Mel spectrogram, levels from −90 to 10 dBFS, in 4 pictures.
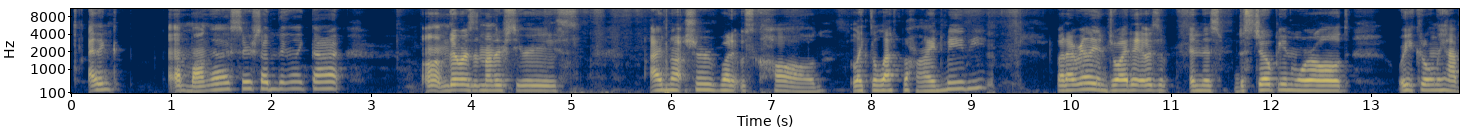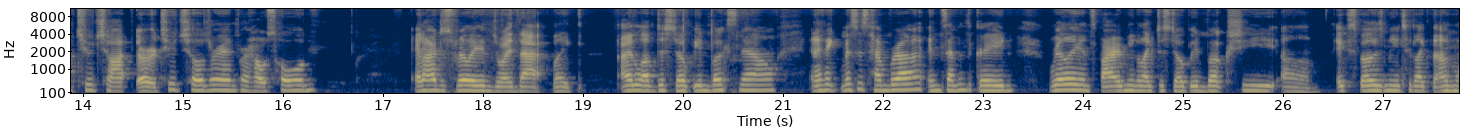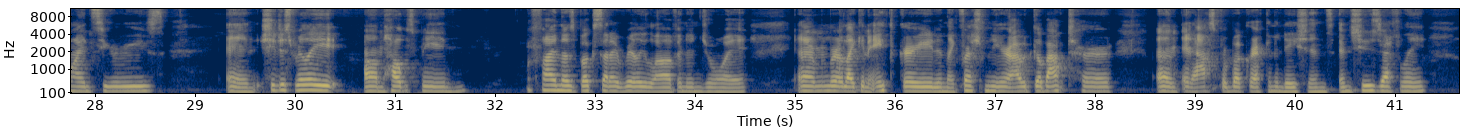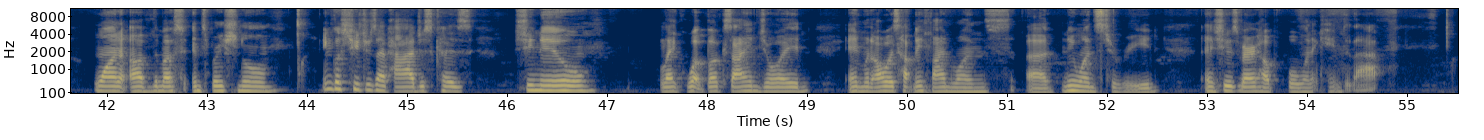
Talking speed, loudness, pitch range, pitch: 180 wpm, -20 LUFS, 170-200 Hz, 185 Hz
